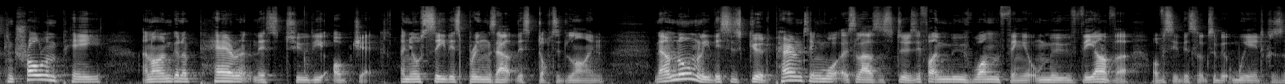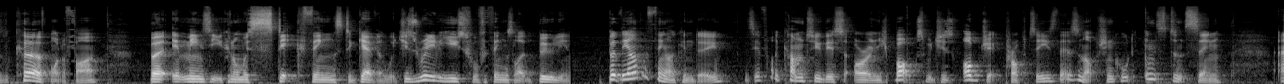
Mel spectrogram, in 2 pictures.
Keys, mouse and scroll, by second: 0.2 ctrl+p, 3.8 click, 5.3 middle click, 6.3 click, 6.5 middle click, 6.8 click, 7.3 middle click, 9.1 g, 13.0 shift+middle click, 18.5 click, 21.8 click, 23.0-24.2 scroll down 2, 24.2 click, 24.2 scroll down 1.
